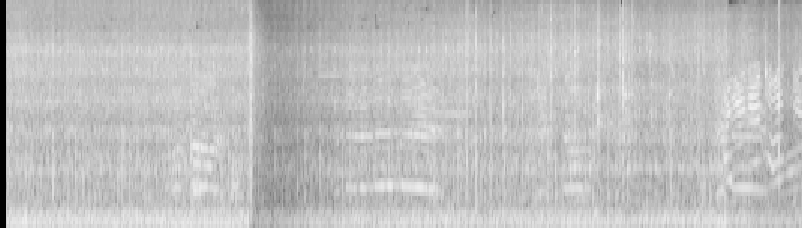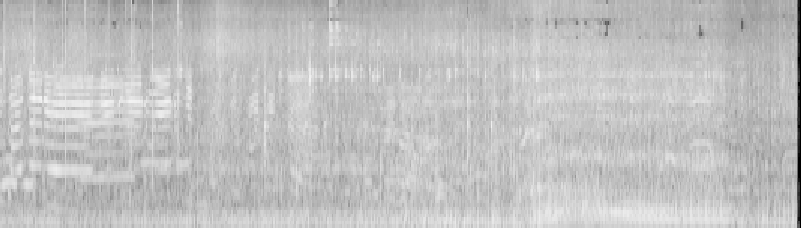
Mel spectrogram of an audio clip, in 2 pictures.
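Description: Portable fire-pump engine running, cut through by a single loud sharp crack, the start signal, about two and a half seconds in. Then a crowd shouting and cheering. Near the end the pump engine revs up, rising in pitch and then holding high.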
